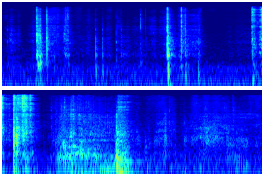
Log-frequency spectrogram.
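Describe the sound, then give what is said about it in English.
Packing tape being cut on a shipping package: a few sharp, crackly snips and ripping bursts spaced irregularly, with quiet rustling between them and no talk. “So let's just cut the tape. It's just got regular tape on it. And, oops, I guess we have to cut all the tape.”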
